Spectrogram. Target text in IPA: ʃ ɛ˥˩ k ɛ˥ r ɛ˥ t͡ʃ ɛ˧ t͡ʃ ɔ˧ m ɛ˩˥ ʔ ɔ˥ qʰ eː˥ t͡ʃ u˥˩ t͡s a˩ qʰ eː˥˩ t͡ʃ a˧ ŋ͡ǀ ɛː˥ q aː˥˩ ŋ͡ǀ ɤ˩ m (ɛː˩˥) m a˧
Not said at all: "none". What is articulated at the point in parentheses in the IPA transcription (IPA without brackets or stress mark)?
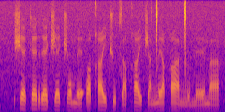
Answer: ɛː˩˥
